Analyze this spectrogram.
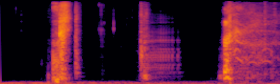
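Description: Three short creaks from a chair in a recording studio shifting under someone's weight, spaced about a second apart, fairly loud against otherwise quiet surroundings, the last one drawn out slightly longer.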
